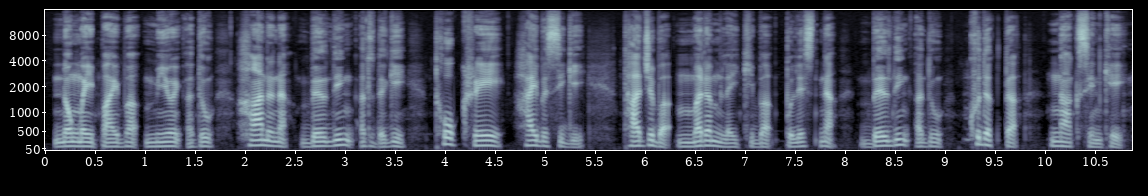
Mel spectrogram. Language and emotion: Manipuri, neutral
